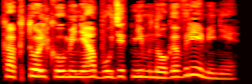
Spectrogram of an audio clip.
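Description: A woman repeating example sentences calmly and carefully for a language course. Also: mid-range voice, fairly quick, no echo. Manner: calm, careful enunciation. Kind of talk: scripted phrase reading.

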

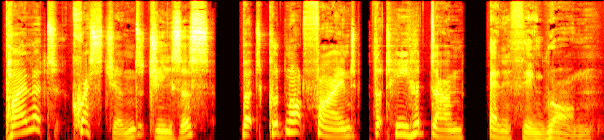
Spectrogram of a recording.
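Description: A man narrating a scripted storybook in a measured, solemn way. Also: high-pitched, very animated, a bit bright, dry recording, studio quality.

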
